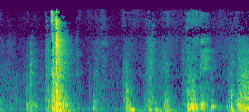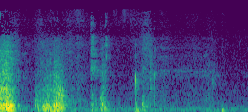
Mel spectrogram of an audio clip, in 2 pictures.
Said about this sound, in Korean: 어, 잠깐만요. 문이 안 닫지.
